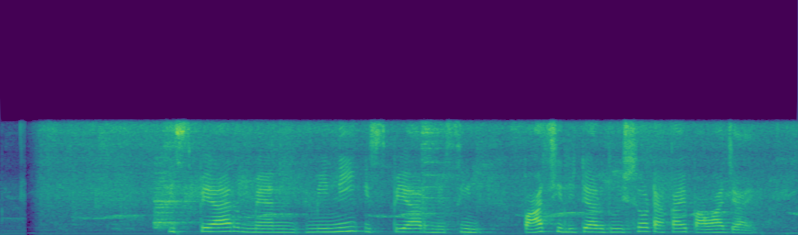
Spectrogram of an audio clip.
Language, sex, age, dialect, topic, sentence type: Bengali, female, 18-24, Western, agriculture, statement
